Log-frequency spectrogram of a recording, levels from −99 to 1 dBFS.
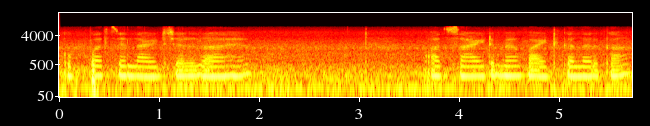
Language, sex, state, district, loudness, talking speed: Hindi, female, Odisha, Nuapada, -21 LUFS, 125 wpm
